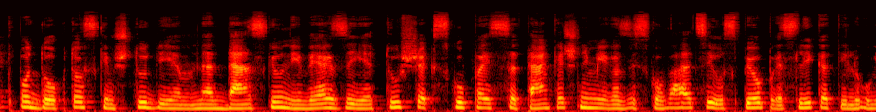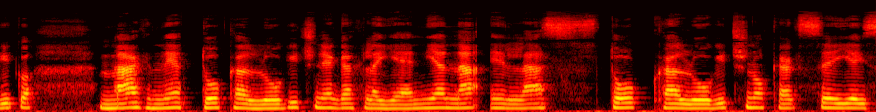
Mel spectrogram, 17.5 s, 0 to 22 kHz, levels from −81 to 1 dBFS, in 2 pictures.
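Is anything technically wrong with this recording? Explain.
Yes. Throughout the speech there is plainly audible damage consistent with Vorbis compression, the likely cause, at a low setting that fits roughly 35 kbps. Nothing is present above 14.2 kHz, because the encoder has pulled its cut-off down. Below that limit, the treble residue sitting on the coded spectral floor has been quantised so coarsely that its fine structure is replaced by noise of similar energy. The result is a hissy, grainy top end, roughened tonal parts and softened consonant onsets.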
